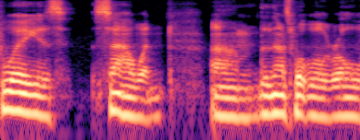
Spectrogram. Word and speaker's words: Samhain: And he also wrote, as Loomis pronounced it, Sam Hain, which I guess it's really pronounced Samhain.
